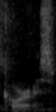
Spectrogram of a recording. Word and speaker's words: Chorus: like the but yeah I guess it's actually pronounced chorus but how would you think of this because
